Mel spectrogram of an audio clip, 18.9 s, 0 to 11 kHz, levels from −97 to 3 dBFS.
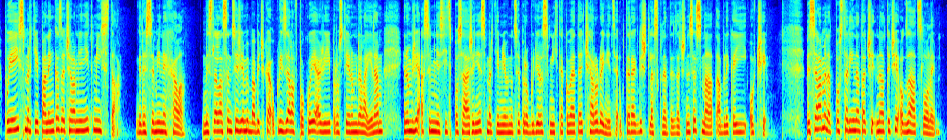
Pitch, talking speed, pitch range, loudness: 210 Hz, 185 wpm, 190-225 Hz, -11 LUFS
